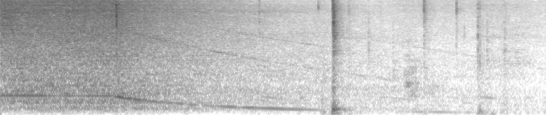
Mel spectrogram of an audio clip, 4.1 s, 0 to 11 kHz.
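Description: A Panasonic MC-CG902 canister vacuum cleaner whines as its motor spins down with a falling pitch, followed by a few sharp clicks and knocks from handling the machine.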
